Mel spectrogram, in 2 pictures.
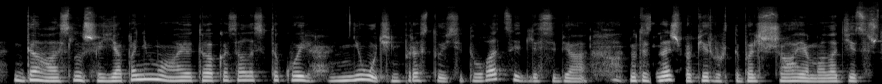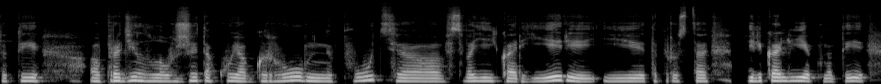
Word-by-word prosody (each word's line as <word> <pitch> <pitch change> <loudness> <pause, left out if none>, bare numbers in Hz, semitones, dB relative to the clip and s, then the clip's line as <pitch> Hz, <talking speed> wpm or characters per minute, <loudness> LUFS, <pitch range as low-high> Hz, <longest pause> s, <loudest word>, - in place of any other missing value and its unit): Да, 180 -3 +3
слушай, 180 0 +4
я 165 +1 +2
понимаю, 210 -4 +3
ты 180 - -3
оказалось 190 +1 -1
в - - -31
такой 195 -3 +1
не 180 +6 +2
очень 195 -7 +2
простой 175 -2 -4
ситуации 205 +8 -2
для 155 0 -7
себя, 150 -1 -5 0.4
но, 170 - +2
ты 175 - 0
знаешь, 195 +6 +4
во-первых, 160 -1 -2
ты 160 - -7
большая 160 +1 +1
молодец, 150 +2 -1
что 145 - -4
ты, 160 +1 -2 0.5
а, 150 -1 -1
проделала 165 -1 +1
уже 145 +3 -2
такой 155 0 -2
огромный 150 +2 0 0.2
путь, 200 +4 -2
а, 145 -2 0
в 135 - -14
своей 155 -1 0
карьере 145 +2 +2
и 145 0 -3
это 145 +1 -4
просто 145 -1 -4 0.4
великолепно. 160 -2 +2
Ты, 150 +2 -1
160 Hz, 130 wpm, -22 LUFS, 150-175 Hz, 0.5 s, слушай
